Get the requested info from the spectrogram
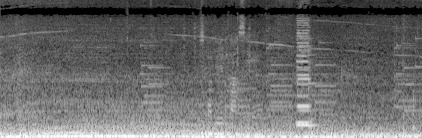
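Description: Steady low rumble of a car's engine and road noise heard from inside the cabin, with a few short vehicle horn honks from surrounding traffic. The loudest honk comes about four and a half seconds in.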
